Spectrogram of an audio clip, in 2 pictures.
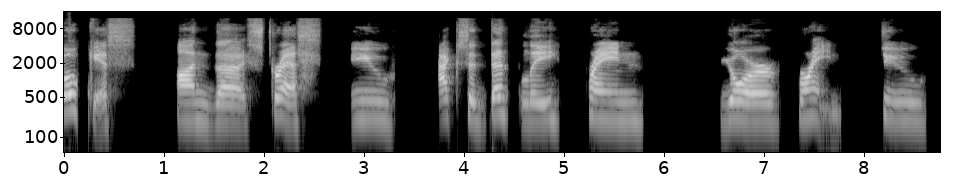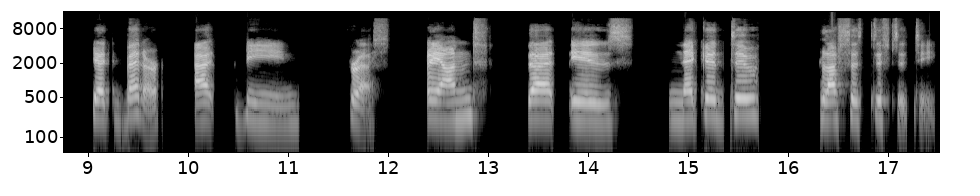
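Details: Aphasia with apraxia of speech in a woman 18 years after a severe stroke at age 44.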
